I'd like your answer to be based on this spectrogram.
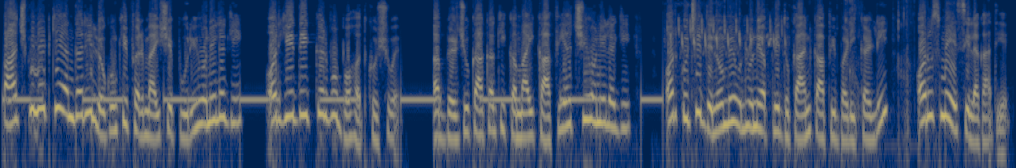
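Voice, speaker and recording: A woman's voice: medium pitch, very animated, moderate pace, dark tone, slight background noise. A woman narrating a scripted story as the storyteller.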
